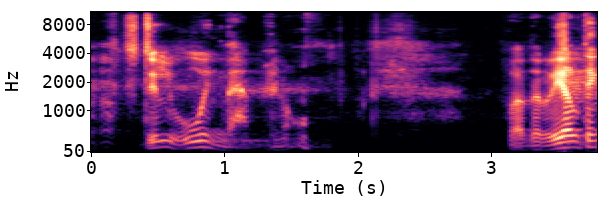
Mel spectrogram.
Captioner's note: both laugh; laughs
